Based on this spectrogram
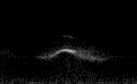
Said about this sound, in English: There was a whistle from Holly, a low, impressed noise.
